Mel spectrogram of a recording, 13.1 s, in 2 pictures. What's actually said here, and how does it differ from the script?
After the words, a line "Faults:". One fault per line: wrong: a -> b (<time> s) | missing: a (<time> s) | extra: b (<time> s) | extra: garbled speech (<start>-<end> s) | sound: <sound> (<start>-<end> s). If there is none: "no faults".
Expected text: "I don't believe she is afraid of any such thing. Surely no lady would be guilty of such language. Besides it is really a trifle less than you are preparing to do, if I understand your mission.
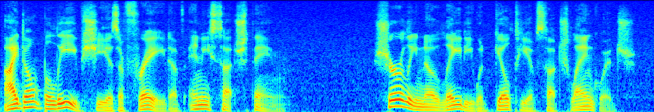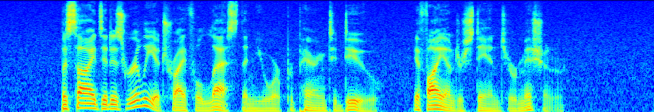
"I don't believe she is afraid of any such thing. Surely no lady would guilty of such language. Besides it is really a trifle less than you are preparing to do, if I understand your mission.
Faults:
missing: be (4.9 s)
